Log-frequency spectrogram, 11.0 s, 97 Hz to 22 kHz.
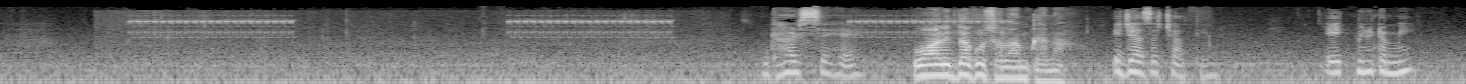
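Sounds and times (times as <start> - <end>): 
phone ringing with high-pitched electronic trilling: 1.0 - 2.3, 3.8 - 5.1, 6.4 - 7.6
speech: 5.7 - 9.2, 10.0 - 10.7.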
